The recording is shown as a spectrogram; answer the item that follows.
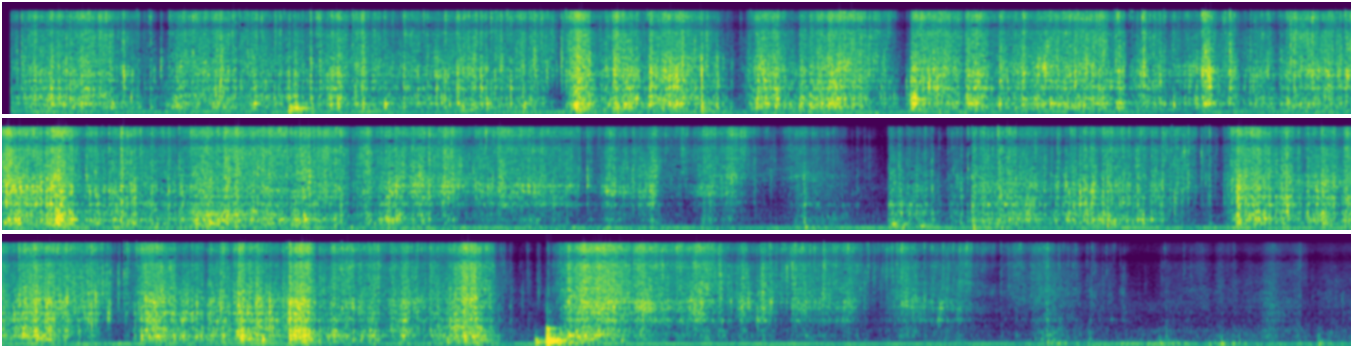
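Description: Clear plastic sponge wrappers crinkling and rustling almost without a break as gloved hands open them and pull out the foam sponges, with a few brief pauses.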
